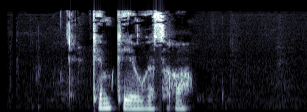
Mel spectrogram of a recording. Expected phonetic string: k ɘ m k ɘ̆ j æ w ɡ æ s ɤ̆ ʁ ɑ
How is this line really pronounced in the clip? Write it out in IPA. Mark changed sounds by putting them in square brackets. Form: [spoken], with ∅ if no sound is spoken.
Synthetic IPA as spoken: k ɘ m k ɘ̆ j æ w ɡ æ s ɤ̆ ʁ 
